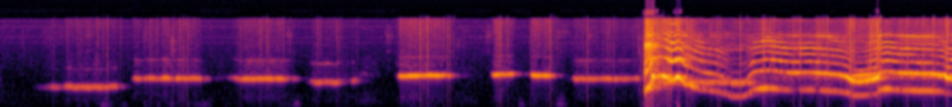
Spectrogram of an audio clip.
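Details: Playful two-month-old Alaskan Malamute puppy: a series of thin, level high tones with short gaps, then a loud, rich howl that dips and rises, wavering through the final seconds.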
